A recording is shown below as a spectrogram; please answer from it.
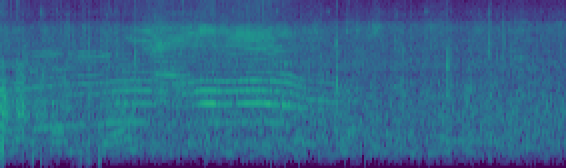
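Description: Footsteps of a large crowd of runners on a wet road, with spectators' voices; about a second in, one voice calls out a long, high held note lasting about a second and a half.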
